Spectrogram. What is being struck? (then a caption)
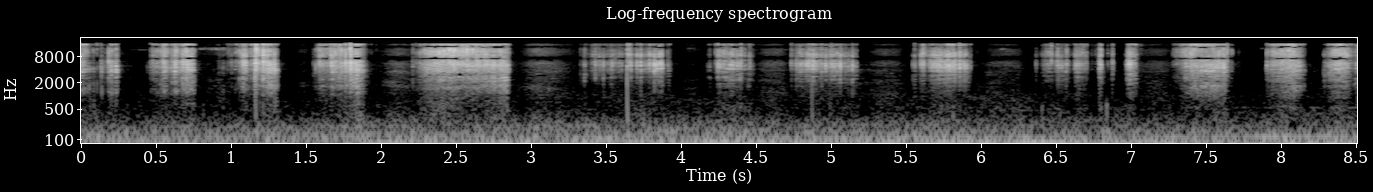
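Concrete pavement. Long acrylic nails and fingertips scratch and rub across flat, solid outdoor concrete pavement dotted with lichen spots. Repeated bursts of bright, gritty scraping rise and fall over a steady low rumble.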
